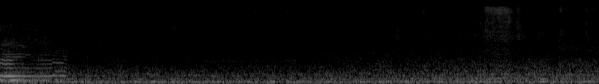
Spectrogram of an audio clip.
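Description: Honey bees swarm and buzz steadily outside a hive on a hot day at an apiary, a dense continuous insect drone filling the whole stretch with no talk.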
